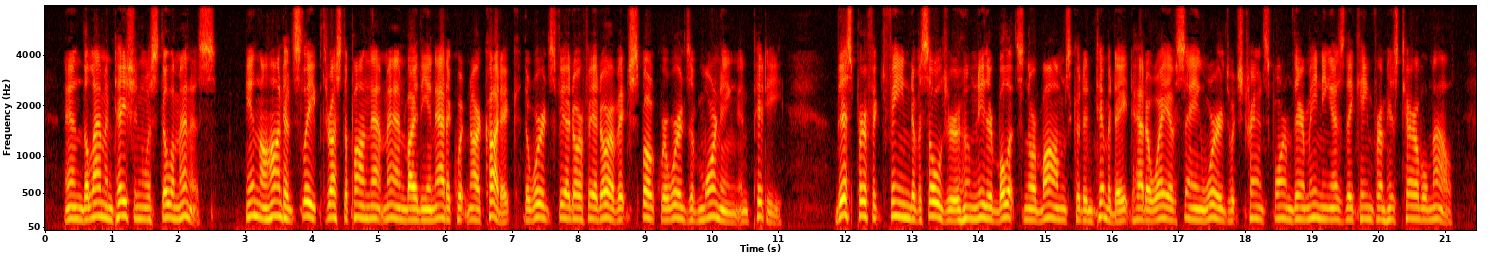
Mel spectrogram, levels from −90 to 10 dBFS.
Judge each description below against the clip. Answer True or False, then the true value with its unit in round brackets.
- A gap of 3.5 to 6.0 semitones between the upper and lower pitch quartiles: False (2.8 semitones)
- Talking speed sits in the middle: True (170 wpm)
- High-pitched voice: False (155 Hz)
